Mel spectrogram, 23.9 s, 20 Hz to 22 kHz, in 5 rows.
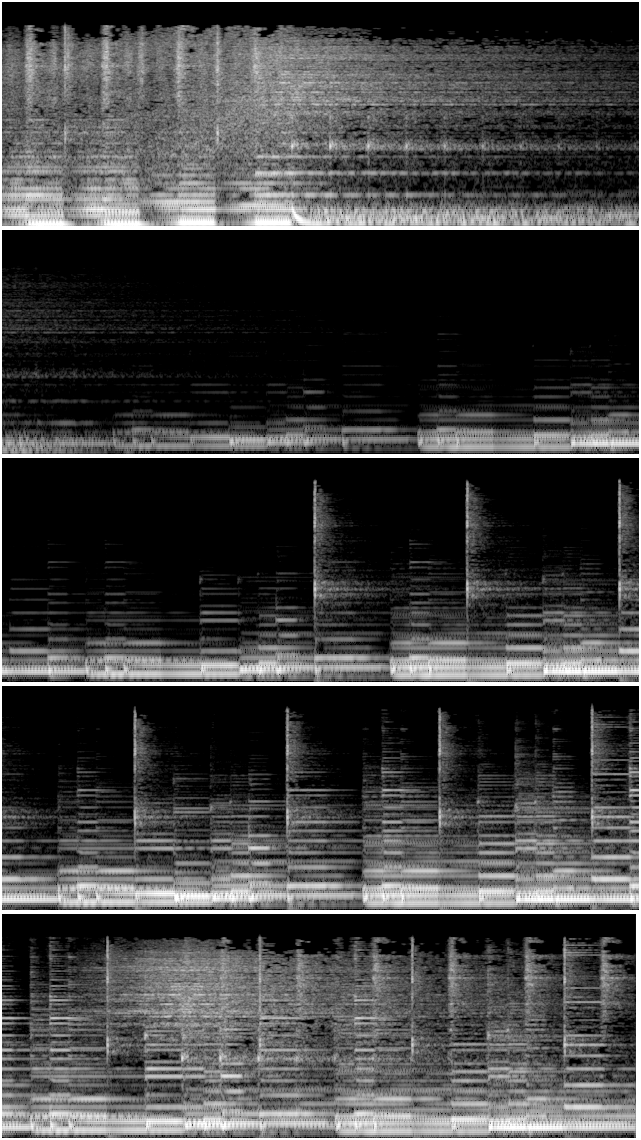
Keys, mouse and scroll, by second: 0.9 double click, 2.2 shift+s, 2.6 shift+space, 2.9 shift+a, 3.3 shift+y, 4.5 Return, 7.2 Return, 8.8 double click, 11.7 ctrl+d, 15.1 ctrl+d, 16.7 w, 18.8 w, 18.8 double click.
